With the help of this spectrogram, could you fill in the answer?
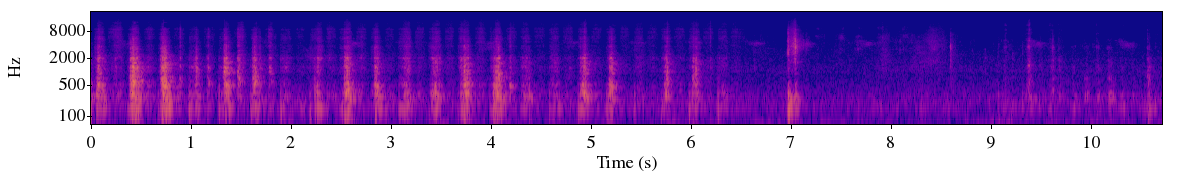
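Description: A wooden stylus scratches the coating of a flat scratch-art card made of black wax-coated paper, while the other hand holds the sheet still. A quick, fairly steady run of short, dry rasping strokes, about three per second, fills the first six and a half seconds. After one brighter, sharper scrape, the strokes thin out into faint, sparse scratches.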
